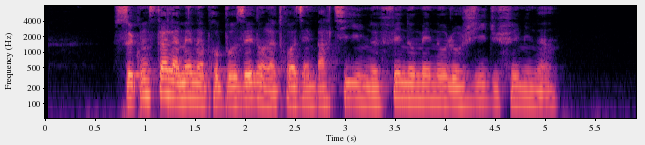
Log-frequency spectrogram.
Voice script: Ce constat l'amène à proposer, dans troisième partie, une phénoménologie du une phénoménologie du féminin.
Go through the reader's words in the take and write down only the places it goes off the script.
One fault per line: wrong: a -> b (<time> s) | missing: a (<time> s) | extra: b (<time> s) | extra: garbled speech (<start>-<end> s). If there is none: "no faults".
extra: la (2.2 s)
missing: une phénoménologie du (4.5 s)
